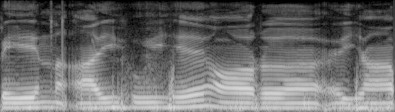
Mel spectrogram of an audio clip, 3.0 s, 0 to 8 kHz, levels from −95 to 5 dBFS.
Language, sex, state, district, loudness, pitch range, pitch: Hindi, male, Uttar Pradesh, Deoria, -15 LUFS, 125-135 Hz, 130 Hz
